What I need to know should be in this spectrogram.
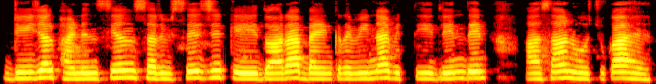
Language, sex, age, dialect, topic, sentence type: Hindi, female, 18-24, Marwari Dhudhari, banking, statement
